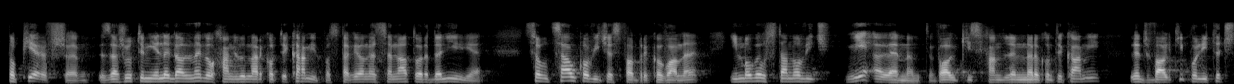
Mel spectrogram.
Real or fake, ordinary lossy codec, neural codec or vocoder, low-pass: fake; none; codec, 16 kHz, 1 kbps, X-Codec, HuBERT features, trained on general audio; 7.2 kHz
